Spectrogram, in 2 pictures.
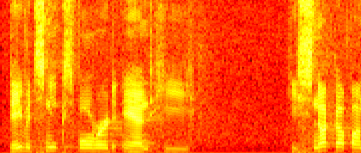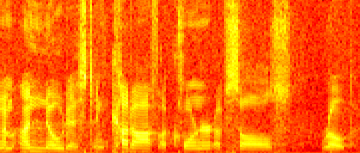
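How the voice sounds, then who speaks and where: A fairly high-voiced man preaching in a big hall with a long echo and a faint hum of ambient noise. He tells the story vividly, dropping to whispers and rising into raised, fervent passages. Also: fairly even intonation, a little slow, fairly bright tone. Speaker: pastor. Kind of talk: sermon.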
